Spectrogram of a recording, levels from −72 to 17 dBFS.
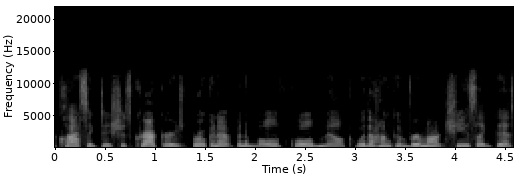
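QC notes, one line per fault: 1.21–2.51 s, repeated packet loss (robotic sound): packets kept going missing, twelve gaps in all, the longest 30 ms. Each hole was filled by extending the previous sound, so about a sixth of this stretch is patched, making the speech choppy with pieces missing.
2.33–2.70 s, jitter buffer slow-down: the receiver was low on buffered audio or had raised its target delay, and stretched what it had, repeating small pitch periods to add about 47 ms. The speech plays at roughly 89% speed with its pitch unchanged, so sounds drag out audibly.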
